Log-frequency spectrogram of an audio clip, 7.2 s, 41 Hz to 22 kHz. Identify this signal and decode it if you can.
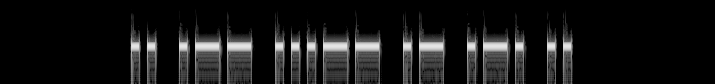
Morse code, heard as a keyed tone, about 15 wpm, 700 Hz. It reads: IW3ARI
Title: DXCC-100 Call Signs - 6 Characters - 15wpm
